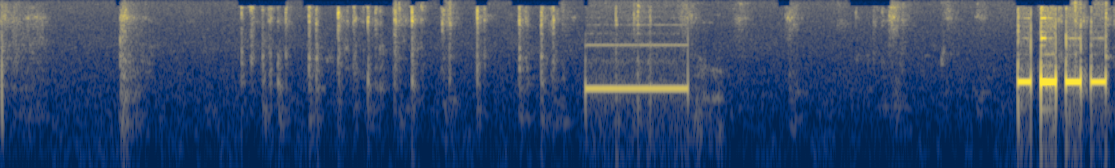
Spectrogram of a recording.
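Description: A telephone keypad dials an employee's internal extension on an office phone line: soft key clicks, one steady mid-pitched tone lasting about a second, then a quick run of four loud, short touch-tone beeps. No one speaks.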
